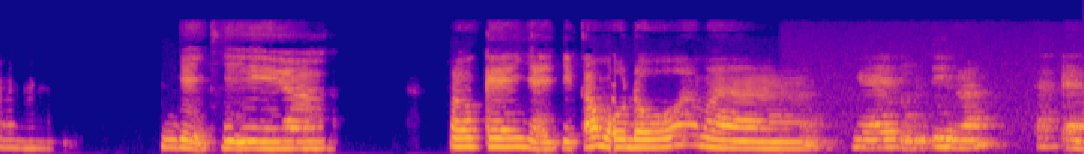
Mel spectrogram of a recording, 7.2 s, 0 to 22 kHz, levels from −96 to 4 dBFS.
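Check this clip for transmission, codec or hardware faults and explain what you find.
Two faults are audible in this speech clip: a short corruption in the compressed stream and a change to a more distant microphone for the final stretch.

Damaged data in a compressed stream, 4.04 to 4.11 s: a few frames of the encoded data arrive wrong, so the decoder cannot read them. It loses sync and has to hunt for the next valid frame header before playback resumes. The 70 ms gap is heard as a brief chirp or blip in the speech.

Switch to a distant microphone, 5.21 s to the end: from this point the close microphone's signal appears to drop out, and the audio most likely comes from a microphone further away. The change is abrupt. The speech turns roomy and hollow and loses some of its bass, while the overall level stays about the same. Background room noise sits roughly 35 dB below the speech.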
